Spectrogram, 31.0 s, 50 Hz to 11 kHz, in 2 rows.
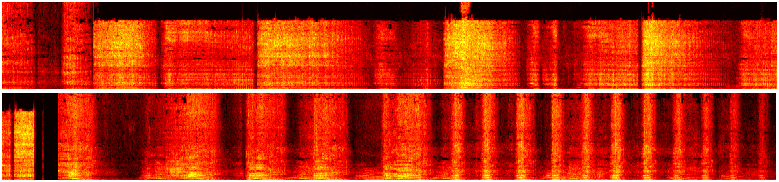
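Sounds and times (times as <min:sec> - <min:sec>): tiger snarling and growling: 0:00.0 - 0:17.4, 0:18.2 - 0:30.9
lion roaring: 0:18.2 - 0:30.9.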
